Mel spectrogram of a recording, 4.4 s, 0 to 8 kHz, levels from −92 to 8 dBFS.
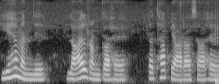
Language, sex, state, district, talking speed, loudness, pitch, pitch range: Hindi, female, Madhya Pradesh, Katni, 135 wpm, -17 LUFS, 180 Hz, 170-210 Hz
